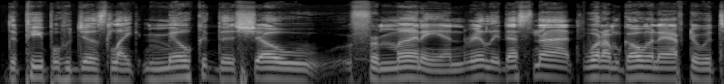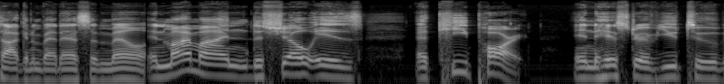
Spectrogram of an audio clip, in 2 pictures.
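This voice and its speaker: Sick young man, bright dry commentary voice. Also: mid-range voice, clear, resonant tone, no echo. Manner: casual slangy talk with swearing and fillers. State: sick, voice sounds off. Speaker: YouTube commentary host. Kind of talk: casual commentary talking to camera.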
